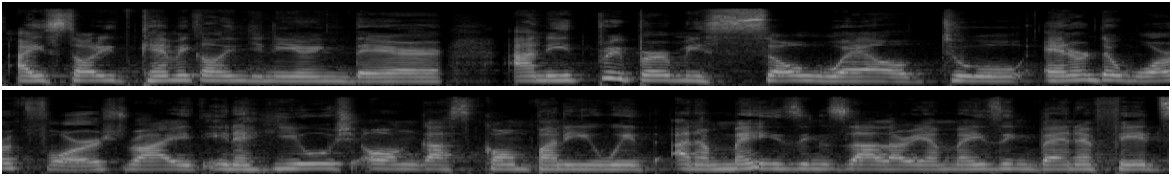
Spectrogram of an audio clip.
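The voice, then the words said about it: Puerto Rican accent. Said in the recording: “my accent, even though I'm Cuban, honestly, when you hear me talk, like a lot of the accent is Puerto Rico”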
